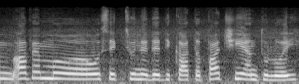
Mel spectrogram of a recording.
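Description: With light background noise and a dry sound with no echo, a woman speaks at a moderate pace. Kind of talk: interview answer. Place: street.

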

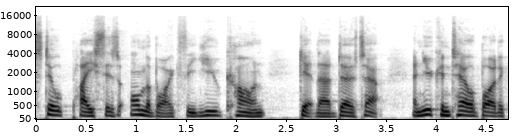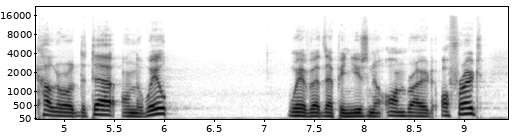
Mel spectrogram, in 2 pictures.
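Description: At a moderate pace and with ordinary pitch variation, a man speaks against a quiet background. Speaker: presenter. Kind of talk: tutorial. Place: workshop. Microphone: lapel.

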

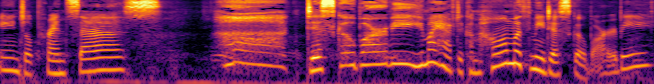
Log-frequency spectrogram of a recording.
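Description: A woman's voice moves in very wide pitch swings over light background noise. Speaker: toy collector vlogger. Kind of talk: casual vlog chat. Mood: enthusiastic, fond. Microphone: phone near.

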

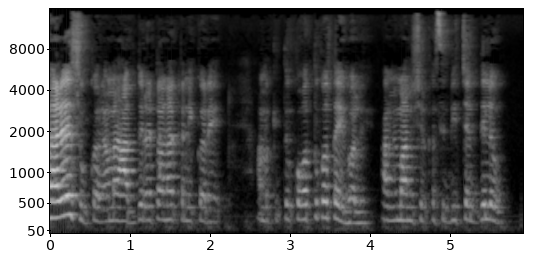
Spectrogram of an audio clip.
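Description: The loudness swings widely and the pitch variation is ordinary. Audible room echo surrounds the voice. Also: woman. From Bangladesh, Dhaka; Bangladesh. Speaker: interviewee. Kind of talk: personal testimony. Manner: halting. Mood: sad, confessional. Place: home room.

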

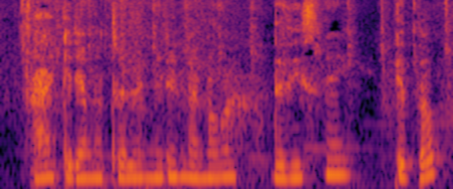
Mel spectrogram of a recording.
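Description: Soft-spoken and at medium pitch, a woman talks at a fairly slow pace over light background noise. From Chile. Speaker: vlogger. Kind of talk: casual vlog. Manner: speaking softly. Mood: cheerful, amused. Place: kitchen. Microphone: phone near.

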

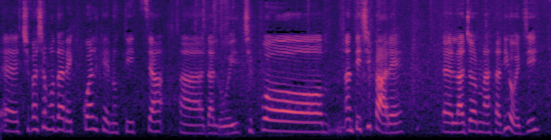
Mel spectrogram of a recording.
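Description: At a fairly slow pace, a woman speaks with a fairly high pitch and ordinary pitch variation.

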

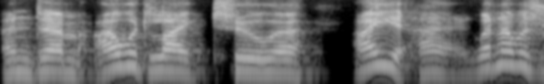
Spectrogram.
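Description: A man speaks with an English accent. His pitch variation is ordinary. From England. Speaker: preacher. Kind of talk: sermon. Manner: halting.

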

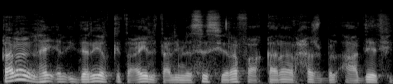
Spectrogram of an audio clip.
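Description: Against a quiet background, a man speaks with a Tunisian accent. His pitch is fairly low, with ordinary variation. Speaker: radio host. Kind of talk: radio interview. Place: studio. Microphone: studio mic.

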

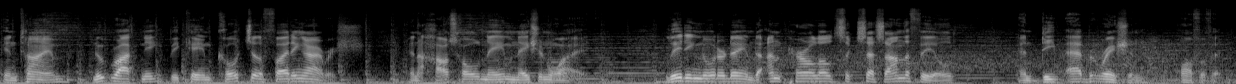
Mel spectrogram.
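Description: A man speaks at a moderate pace in a medium pitch with ordinary pitch variation, music playing in the background. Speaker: sports broadcaster. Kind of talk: documentary narration.

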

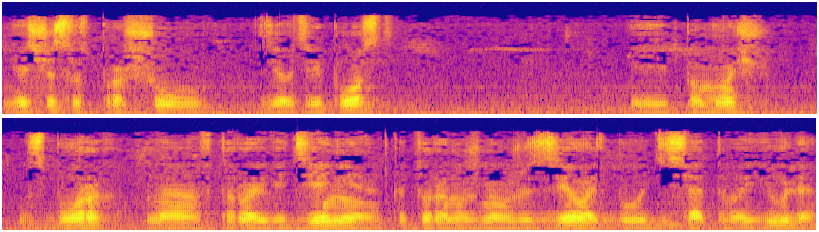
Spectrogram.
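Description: A man's fairly low, monotone voice with flat intonation, at a moderate pace with long, frequent pauses. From Belarus, Gomel region. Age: 30s. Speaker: cancer patient fundraising. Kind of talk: personal appeal video. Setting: outdoors next to his car.

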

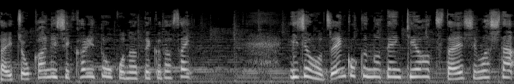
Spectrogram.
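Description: With clear music in the background, a woman speaks at a moderate pace in a high pitch. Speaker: weather forecaster. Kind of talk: weather forecast broadcast. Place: studio. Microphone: lapel.

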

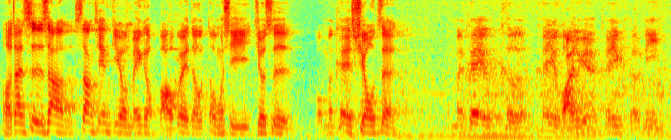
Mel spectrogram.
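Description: Very fast speech with ordinary pitch variation against noticeable background noise. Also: man, fairly high pitch for a man. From Taiwan. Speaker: dharma class speaker; speaker. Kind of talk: lecture. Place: classroom. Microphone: handheld.

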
